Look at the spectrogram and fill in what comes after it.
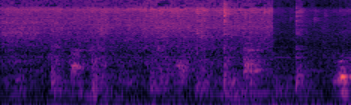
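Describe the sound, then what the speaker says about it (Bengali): Bitter gourd stirred and fried in hot oil in a pan gives a steady, close sizzle with a soft steamy hiss, and a brief drop in level near the end as the stirring pauses. "এখন পটলের তরকারিটা আমি বানাবো না, এই তেলটাতে উচ্ছেটা নেড়ে নেবো।"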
